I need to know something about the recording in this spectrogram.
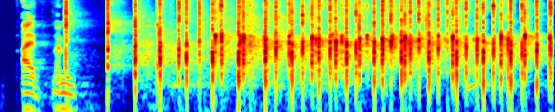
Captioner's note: attendees applauding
